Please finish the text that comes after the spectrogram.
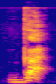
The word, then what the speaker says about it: Gad: Webster's New Collegiate Dictionary says that the origin of the word God comes from a Germanic word Gad, G-A-D, pronounced as Got, G-O-H-D-T.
